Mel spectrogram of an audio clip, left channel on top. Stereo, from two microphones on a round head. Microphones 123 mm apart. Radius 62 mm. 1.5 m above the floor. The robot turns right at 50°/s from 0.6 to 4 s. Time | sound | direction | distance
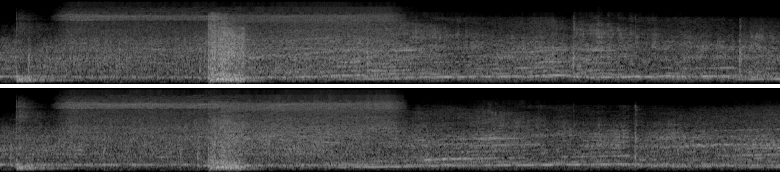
0.2 | a snare drum | 15° right (ahead or behind) | 7.5 m
2.1 | an explosion | 60° left (ahead or behind) | 1.7 m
